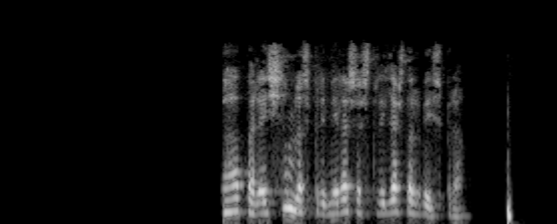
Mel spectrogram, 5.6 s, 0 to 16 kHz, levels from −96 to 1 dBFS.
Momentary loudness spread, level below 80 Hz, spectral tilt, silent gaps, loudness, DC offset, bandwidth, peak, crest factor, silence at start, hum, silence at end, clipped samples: 11 LU; -54 dBFS; -6 dB/octave; 4.70-5.04 s; -25 LUFS; under 0.1%; 8 kHz; -6 dBFS; 22 dB; 2.2 s; none; 0.45 s; under 0.1%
